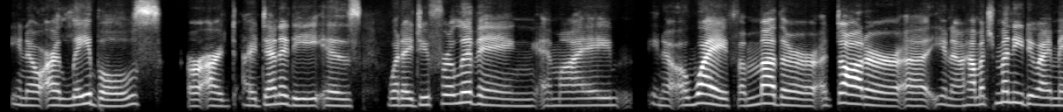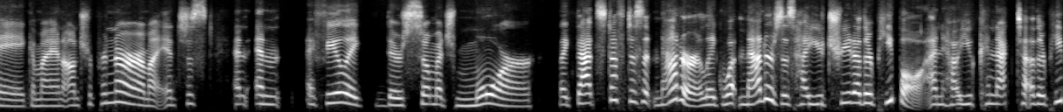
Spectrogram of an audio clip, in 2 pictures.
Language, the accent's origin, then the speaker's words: English; Colombia; now in Winnipeg, Canada; I am originally from Colombia, from South America.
